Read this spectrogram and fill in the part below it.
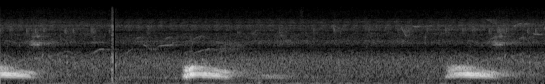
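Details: Nicobar pigeon giving three low, hoarse, grunting calls, each about half a second long and spaced two to three seconds apart, over faint background hiss.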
